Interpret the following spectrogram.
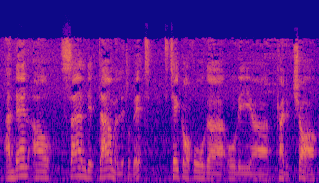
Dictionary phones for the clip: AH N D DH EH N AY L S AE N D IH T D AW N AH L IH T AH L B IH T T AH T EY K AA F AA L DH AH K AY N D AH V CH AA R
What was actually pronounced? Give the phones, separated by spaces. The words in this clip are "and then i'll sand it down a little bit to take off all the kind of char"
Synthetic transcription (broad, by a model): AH N DH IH N AY L S AE N D IH T D AW N AH L IH T L B IH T T AH T EY K AA F AA L DH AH K AY N D AH V CH AA R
